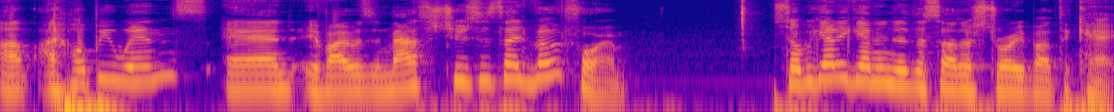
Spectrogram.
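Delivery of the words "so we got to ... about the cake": fast, wired, rattled-off chatter. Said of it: "I am talking so fast right now because I am so wired".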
